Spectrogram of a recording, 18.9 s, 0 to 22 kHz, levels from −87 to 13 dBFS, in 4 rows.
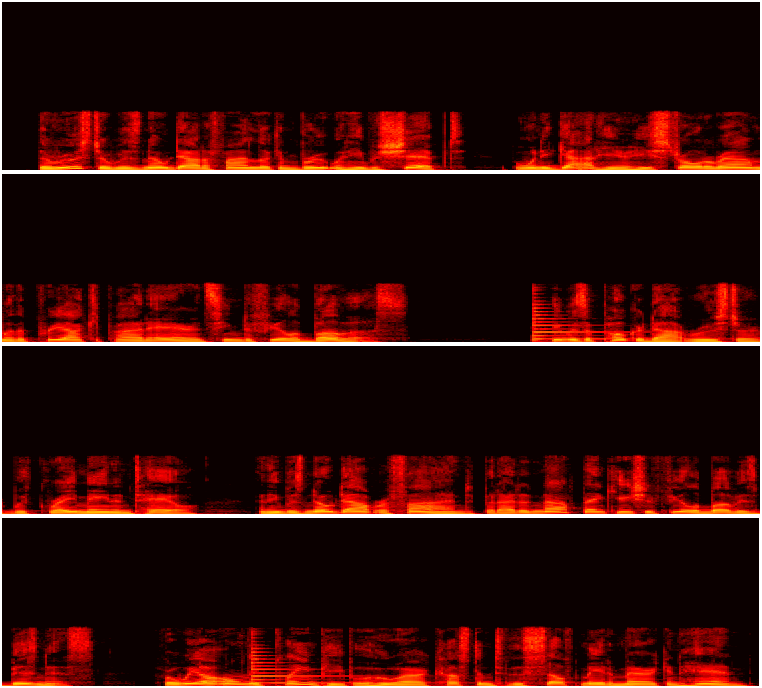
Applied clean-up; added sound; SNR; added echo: none; Plucked string instrument; 16 dB; none.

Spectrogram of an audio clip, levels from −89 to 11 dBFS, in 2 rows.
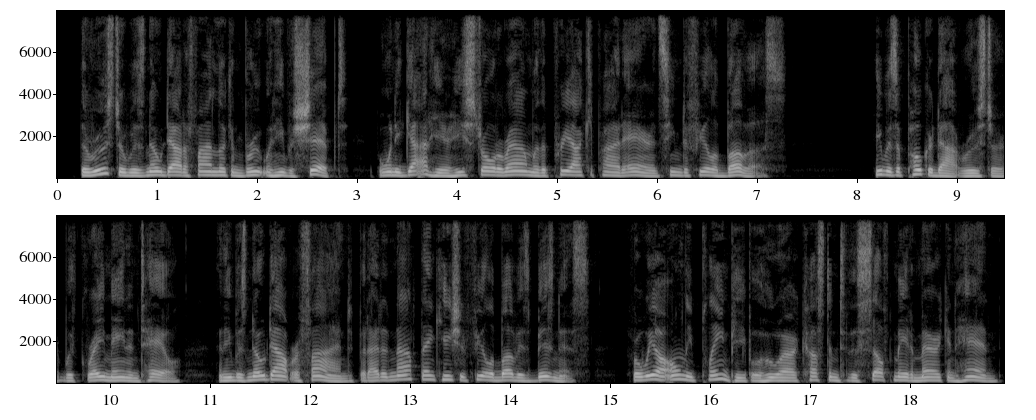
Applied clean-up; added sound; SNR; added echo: none; none; none; none.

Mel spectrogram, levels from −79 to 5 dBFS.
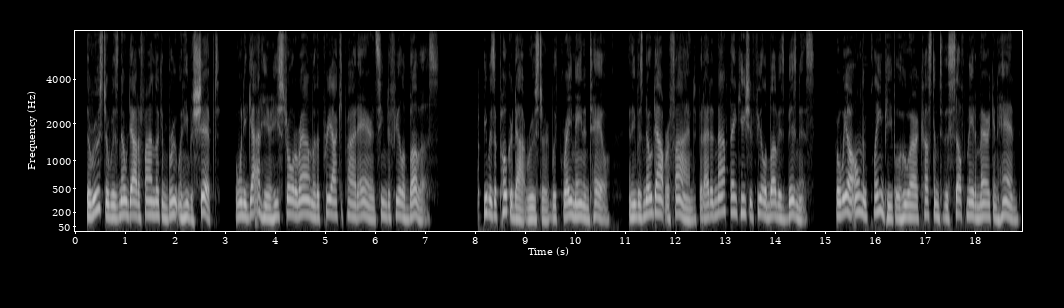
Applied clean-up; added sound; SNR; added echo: neural mask model DeepFilterNet 3.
